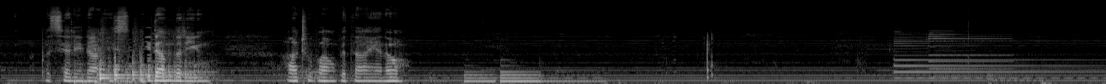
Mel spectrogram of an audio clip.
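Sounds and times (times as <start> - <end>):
electrical hum: 0.0 - 11.0
held instrument note: 1.0 - 2.4.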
